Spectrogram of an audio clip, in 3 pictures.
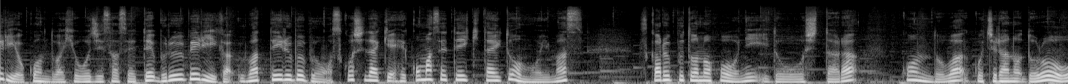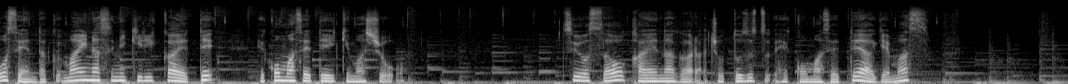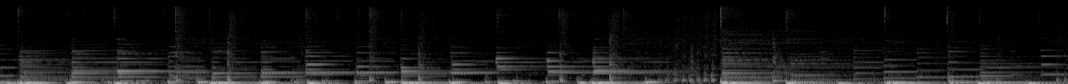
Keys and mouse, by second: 0.8 middle drag, 6.6 click, 7.7 middle click, 10.3 click, 11.6 click, 12.8 click, 13.2 click, 13.6 click, 14.0 click, 16.2 click, 17.8 click, 18.4 click, 18.7 click, 18.9 click, 19.2 click, 19.5 click, 19.7 click, 20.1 click, 20.4 middle click, 20.7 middle click, 21.2 ctrl+z, 21.2 ctrl+z, 21.6 click, 21.8 click, 22.0 click, 22.2 click, 22.4 click, 22.7 click, 23.0 middle click, 23.2 click, 23.6 ctrl+z, 23.7 click, 24.1 click, 24.3 click, 24.4 click, 24.6 click, 24.7 middle click, 25.0 click, 25.2 click, 25.4 ctrl+z, 25.4 ctrl+z, 25.6 click, 26.0 click, 26.2 click, 26.4 click, 26.7 click, 26.9 click, 27.1 click, 27.3 click, 27.5 click, 27.7 click, 27.8 middle click, 28.1 click, 28.4 click, 28.6 click, 29.0 click, 29.6 click, 29.8 click, 30.0 click, 31.2 click, 31.4 click.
